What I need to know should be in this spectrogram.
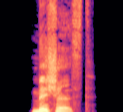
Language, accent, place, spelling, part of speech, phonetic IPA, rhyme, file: German, Germany, Berlin, mischest, verb, [ˈmɪʃəst], -ɪʃəst, De-mischest.ogg
- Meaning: second-person singular subjunctive I of mischen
